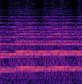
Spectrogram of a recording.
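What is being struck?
Nothing is struck.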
